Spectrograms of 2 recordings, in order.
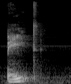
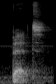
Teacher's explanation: Bait is very tense, bait, and bet is very relaxed.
